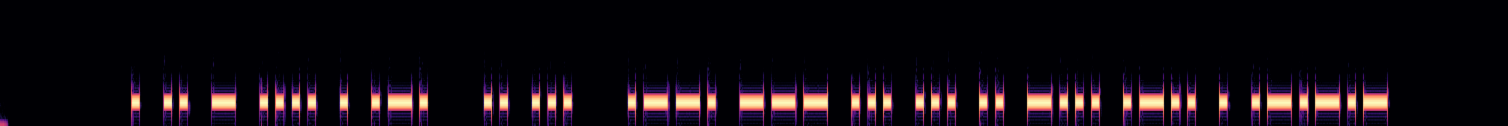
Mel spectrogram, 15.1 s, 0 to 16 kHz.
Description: Morse code, heard as a keyed tone, about 15 wpm, 700 Hz. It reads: EITHER IS POSSIBLE.
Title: Sentences from Top 1000 Words - Review Part 4 - 15wpm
